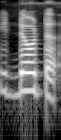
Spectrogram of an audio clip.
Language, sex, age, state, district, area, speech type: Malayalam, female, 18-30, Kerala, Kozhikode, urban, read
